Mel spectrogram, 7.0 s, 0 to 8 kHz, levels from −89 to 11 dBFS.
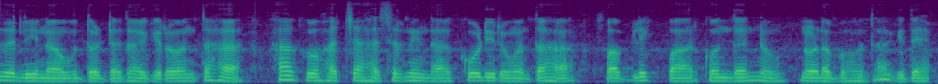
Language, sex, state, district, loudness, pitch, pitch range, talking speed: Kannada, male, Karnataka, Shimoga, -21 LUFS, 115 Hz, 110-125 Hz, 85 wpm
